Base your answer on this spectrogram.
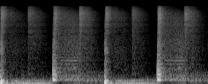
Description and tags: Inspired by the Billie Jean beat, and processed. Loopable. Gretsch Catalina Maple 22 kick, Premier Artist Maple snare.
Recorded using a SONY condenser mic and an iRiver H340.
